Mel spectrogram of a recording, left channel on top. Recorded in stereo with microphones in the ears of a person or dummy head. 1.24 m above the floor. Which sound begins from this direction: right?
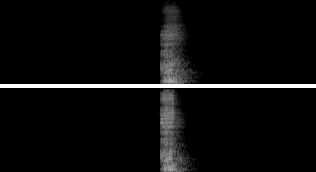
Tearing paper, at 1.6 s.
